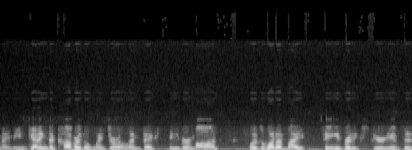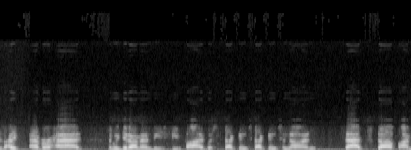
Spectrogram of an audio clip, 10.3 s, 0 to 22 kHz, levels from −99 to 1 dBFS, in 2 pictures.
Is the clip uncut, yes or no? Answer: no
